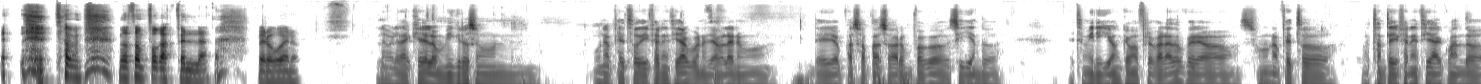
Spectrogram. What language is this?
Spanish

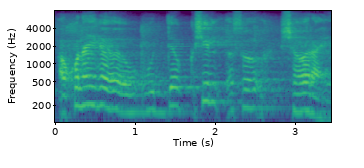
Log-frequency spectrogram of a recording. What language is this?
Marathi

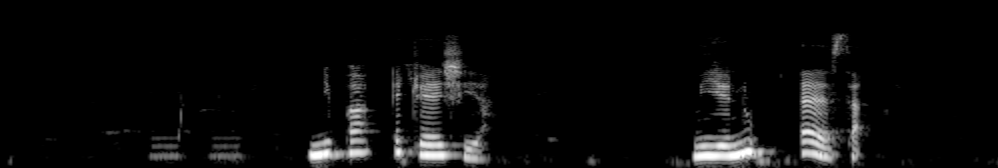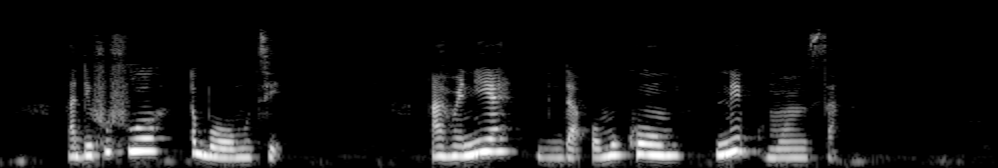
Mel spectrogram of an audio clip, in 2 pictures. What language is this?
Akan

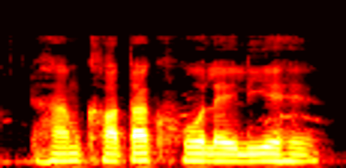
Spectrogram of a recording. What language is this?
Magahi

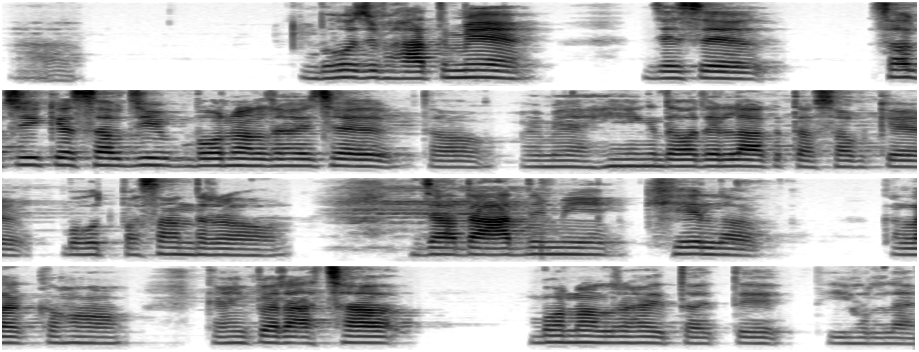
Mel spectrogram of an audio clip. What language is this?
Maithili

